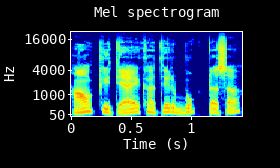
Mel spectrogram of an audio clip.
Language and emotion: Goan Konkani, neutral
